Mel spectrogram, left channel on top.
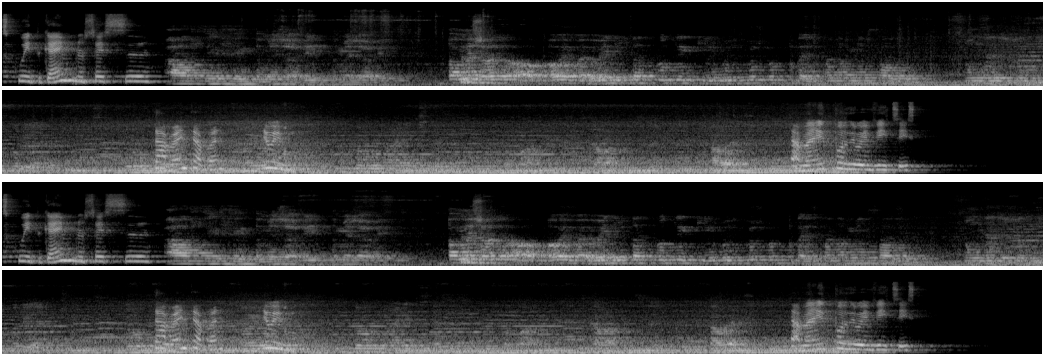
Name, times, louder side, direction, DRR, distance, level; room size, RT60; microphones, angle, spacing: voice 1, 0.0-1.5 4.6-4.8 11.9-12.7 13.0-13.4 18.3-19.5, left 1 dB, 5° left, 0.3 m, -23 dB
voice 2, 1.6-3.9 4.5-9.1 9.6-11.1 11.6-12.2 12.8-13.4 13.7-15.8 16.2-17.0 17.5-17.9, equal, 35° right, 3.1 m, -29 dB
sound 1, 2.2-18.9, left 1 dB, 50° left, 1.1 m, -28 dB
sound 2, 9.8-17.9, right 1 dB, 60° right, 1.7 m, -42 dB
10.0 x 4.8 x 5.9 m
head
